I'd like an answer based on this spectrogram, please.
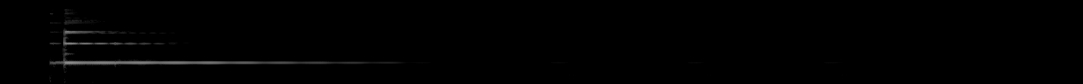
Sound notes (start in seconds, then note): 0.5 bell chimes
